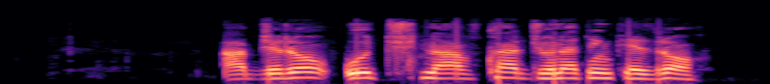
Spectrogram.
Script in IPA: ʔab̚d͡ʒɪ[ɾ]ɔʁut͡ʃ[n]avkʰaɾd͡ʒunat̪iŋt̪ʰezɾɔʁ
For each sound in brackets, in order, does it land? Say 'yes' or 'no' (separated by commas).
yes, yes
